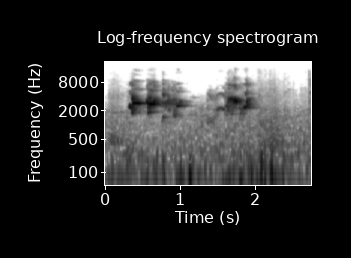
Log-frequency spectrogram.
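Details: Budgie chirping in two bright, buzzy phrases, each about half a second long, separated by a short gap.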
